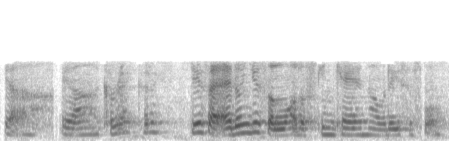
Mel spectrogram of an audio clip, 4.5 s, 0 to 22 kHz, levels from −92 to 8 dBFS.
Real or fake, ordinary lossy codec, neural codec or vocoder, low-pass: fake; MP3, 32 kbps; vocoder, 44.1 kHz, 128 mel bands, Pupu-Vocoder; 3.6 kHz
